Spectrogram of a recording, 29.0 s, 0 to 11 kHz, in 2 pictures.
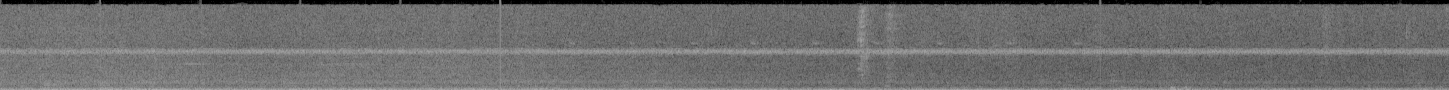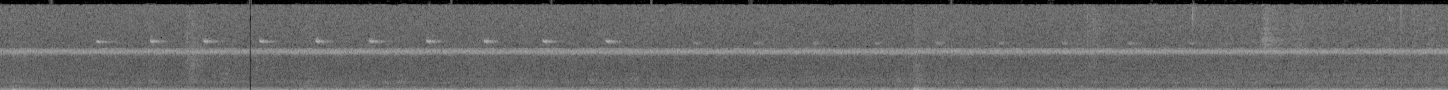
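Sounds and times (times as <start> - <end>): low rumble: 0.0 - 13.2
insect chirping: 0.0 - 28.9
insect high trill: 0.1 - 28.9.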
